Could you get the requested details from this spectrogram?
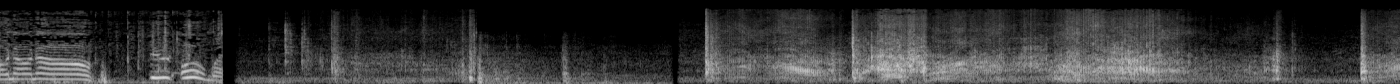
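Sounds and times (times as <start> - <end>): skateboard wheels rolling on concrete: 0.0 - 14.0
skateboard clacks: 13.6 - 14.0.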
